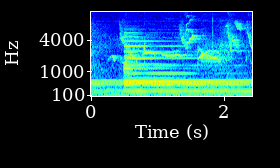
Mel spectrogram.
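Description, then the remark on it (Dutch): A church bell strikes once with a sudden clang and then rings on in a long, steady hum, while birds chirp and twitter in the background. “Die slaat de klok, hè?”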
